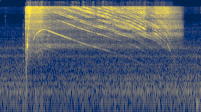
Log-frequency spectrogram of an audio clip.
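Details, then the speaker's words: High-speed dental handpiece whine spinning up and shifting pitch while cutting a maxillary first premolar class II DO amalgam preparation on a bench typodont, cutting the occlusal surface first to round the outline; drill stops. "by doing so you can um you can avoid making a huge undercut because by cutting the cover surface first you can Define the outline [Music] better"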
